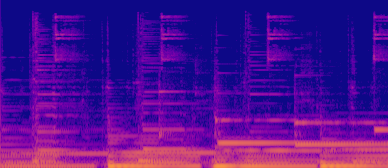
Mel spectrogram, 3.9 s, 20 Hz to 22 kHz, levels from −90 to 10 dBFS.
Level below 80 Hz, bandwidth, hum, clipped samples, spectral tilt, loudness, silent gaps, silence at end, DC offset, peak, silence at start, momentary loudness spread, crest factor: -28 dBFS; 15.5 kHz; none; under 0.1%; -8 dB/octave; -28 LUFS; none; 0 s; under 0.1%; -14 dBFS; 0 s; 9 LU; 14 dB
